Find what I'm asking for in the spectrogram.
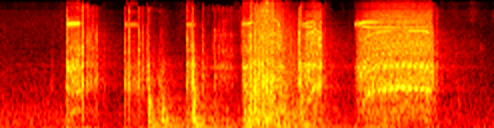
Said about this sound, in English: Using some locking pliers, just get in there.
